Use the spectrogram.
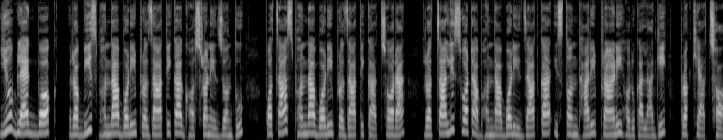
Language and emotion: Nepali, neutral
